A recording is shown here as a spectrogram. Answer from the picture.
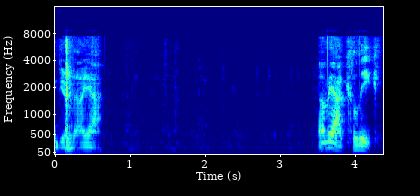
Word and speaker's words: Kalik: Oh, yeah, Kalik. K-A-L-I-K, for those asking, I think.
